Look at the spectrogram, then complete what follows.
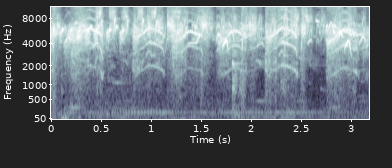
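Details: Lure call for catching sunbirds of every kind: thin, piercing chirps and curved squeaky notes in quick overlapping bursts, separated by brief dips.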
